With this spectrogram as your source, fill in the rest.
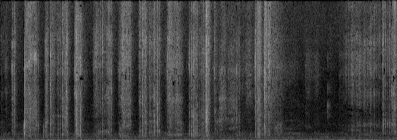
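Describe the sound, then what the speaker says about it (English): Quiet, close snips of nail scissors cutting paper, a dozen or so sharp crisp clicks in an uneven rhythm over faint rustling, with no voices. "I'm using a nail scissors for the curvy parts and just"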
